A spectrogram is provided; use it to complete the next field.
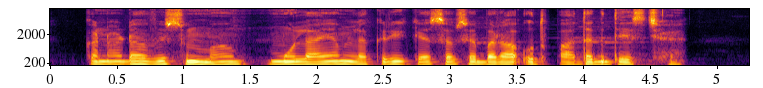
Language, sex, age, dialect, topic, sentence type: Maithili, male, 18-24, Angika, agriculture, statement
